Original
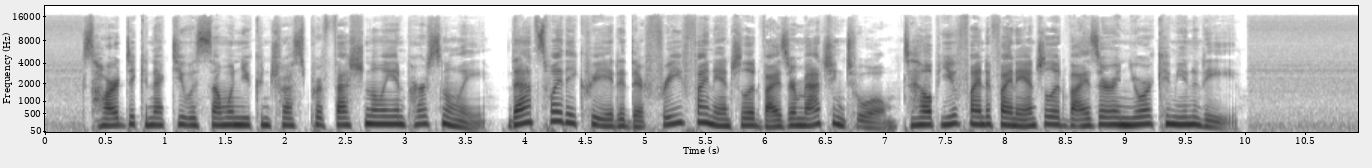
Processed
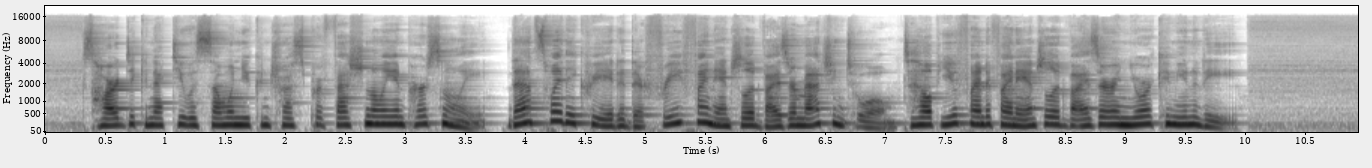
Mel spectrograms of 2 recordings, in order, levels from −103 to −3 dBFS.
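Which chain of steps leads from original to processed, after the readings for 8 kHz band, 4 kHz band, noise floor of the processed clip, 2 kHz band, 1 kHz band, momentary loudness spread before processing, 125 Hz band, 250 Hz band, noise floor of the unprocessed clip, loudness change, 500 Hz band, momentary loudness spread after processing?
+1.5 dB, +3.0 dB, -50 dBFS, +2.5 dB, +5.0 dB, 6 LU, +7.5 dB, +7.5 dB, -57 dBFS, +6.5 dB, +6.0 dB, 9 LU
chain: resonator 230 Hz, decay 0.52 s, harmonics all, mix 60%; harmonic-percussive split harmonic +9 dB; gain +6 dB

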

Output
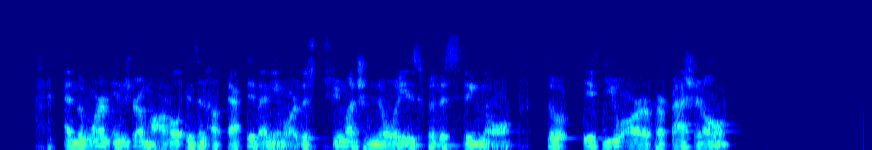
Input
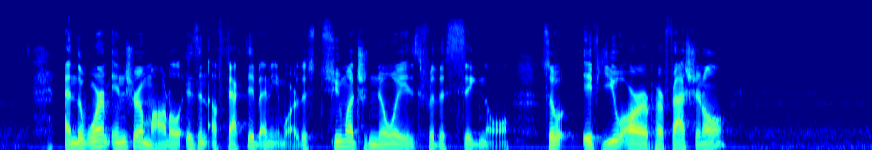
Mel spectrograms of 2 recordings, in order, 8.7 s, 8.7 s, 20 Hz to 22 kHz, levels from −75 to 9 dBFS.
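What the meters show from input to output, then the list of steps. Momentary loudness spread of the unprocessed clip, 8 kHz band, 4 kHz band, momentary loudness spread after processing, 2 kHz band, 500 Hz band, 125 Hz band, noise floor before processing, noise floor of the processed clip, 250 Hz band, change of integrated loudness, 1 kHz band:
12 LU, -11.5 dB, -13.5 dB, 5 LU, -12.5 dB, -8.5 dB, -2.5 dB, -62 dBFS, under -85 dBFS, -4.5 dB, -7.5 dB, -12.0 dB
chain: inharmonic rescaling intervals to 92%; reverse; compressor 6:1, threshold -42 dBFS, peak gain reduction 18 dB; reverse; low shelf 420 Hz +6.5 dB; sample gate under -49.5 dBFS; high shelf 6500 Hz -10 dB; notch 2800 Hz, Q 7.8; de-hum 178.4 Hz, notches 8; on a send: early reflections 25 ms -10 dB, 40 ms -13 dB; on the sum: gain +2.5 dB

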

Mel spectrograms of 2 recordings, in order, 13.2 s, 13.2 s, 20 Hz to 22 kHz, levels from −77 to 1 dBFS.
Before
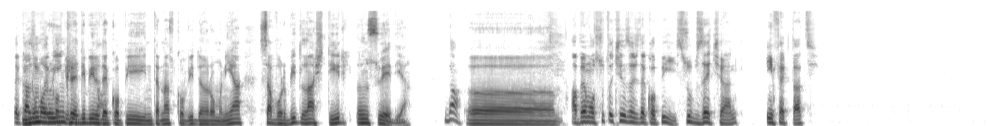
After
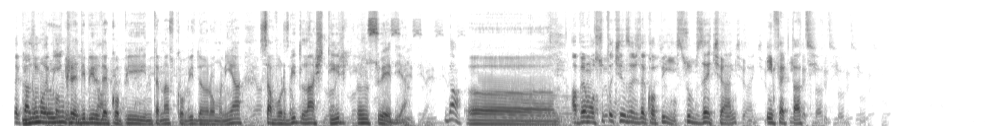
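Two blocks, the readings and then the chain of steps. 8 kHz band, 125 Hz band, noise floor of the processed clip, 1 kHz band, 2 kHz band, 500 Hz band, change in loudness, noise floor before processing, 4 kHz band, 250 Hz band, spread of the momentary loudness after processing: -1.0 dB, -2.0 dB, -73 dBFS, -2.0 dB, -1.5 dB, -2.0 dB, -2.0 dB, -73 dBFS, 0.0 dB, -2.0 dB, 9 LU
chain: transient shaper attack +3 dB, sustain +7 dB; on a send: frequency-shifting echo 0.293 s, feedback 45%, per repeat -130 Hz, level -16.5 dB; on the sum: gain -3.5 dB

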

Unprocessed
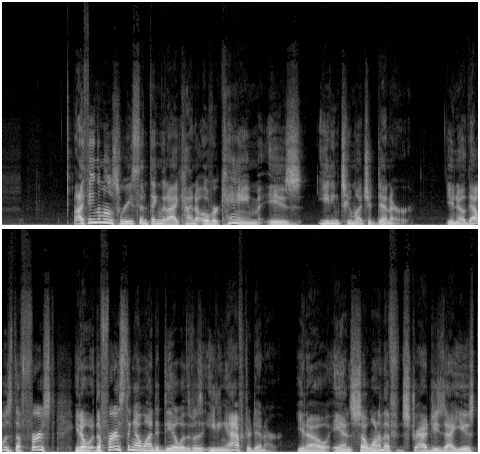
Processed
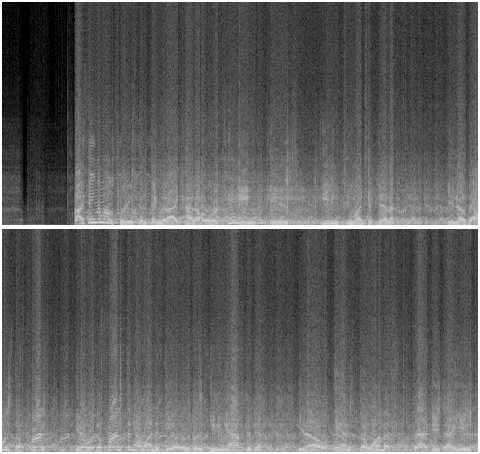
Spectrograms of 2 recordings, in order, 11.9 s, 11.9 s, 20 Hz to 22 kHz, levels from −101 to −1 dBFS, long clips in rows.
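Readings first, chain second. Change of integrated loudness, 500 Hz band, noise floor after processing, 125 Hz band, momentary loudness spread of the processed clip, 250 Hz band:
+3.5 dB, +4.5 dB, -52 dBFS, 0.0 dB, 4 LU, +2.5 dB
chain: switching dead time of 0.16 ms; resonator 260 Hz, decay 0.46 s, harmonics all, mix 40%; overdrive pedal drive 18 dB, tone 5900 Hz, clips at -13 dBFS; level quantiser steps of 15 dB; on a send: split-band echo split 1200 Hz, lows 0.144 s, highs 0.566 s, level -11 dB; on the sum: lo-fi delay 0.35 s, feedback 80%, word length 10-bit, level -10.5 dB; gain +8 dB

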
